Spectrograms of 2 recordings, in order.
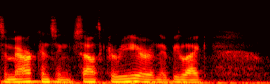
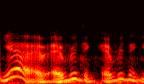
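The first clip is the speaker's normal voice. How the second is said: put-on silly Indian accent; 6 semitones higher, faster than usual. Sufi mystic answering the troubadour, silly Indian accent. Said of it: "I'm doing a silly Indian accent".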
